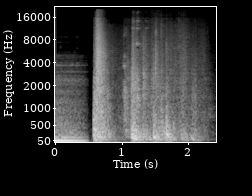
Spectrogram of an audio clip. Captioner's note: body falling sound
